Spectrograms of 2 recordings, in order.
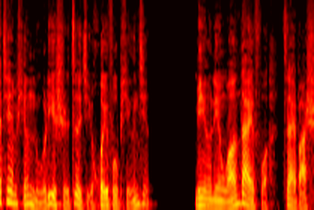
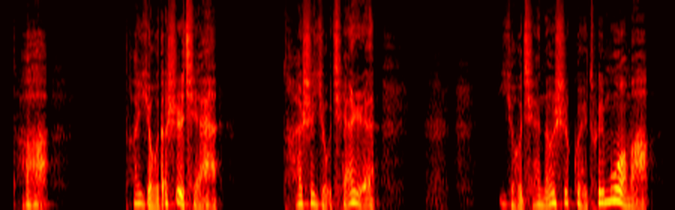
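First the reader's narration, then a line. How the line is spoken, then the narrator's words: Muttering. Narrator (Chinese): 王大夫喃喃道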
